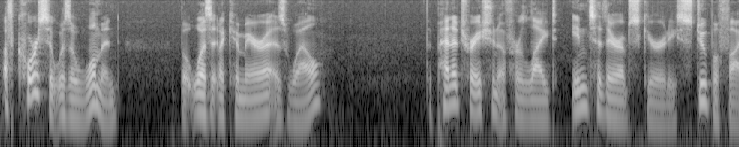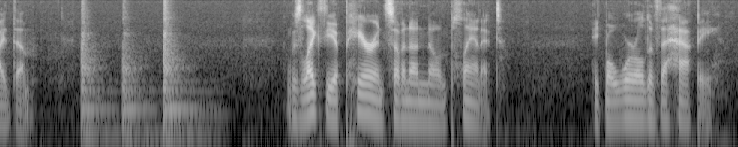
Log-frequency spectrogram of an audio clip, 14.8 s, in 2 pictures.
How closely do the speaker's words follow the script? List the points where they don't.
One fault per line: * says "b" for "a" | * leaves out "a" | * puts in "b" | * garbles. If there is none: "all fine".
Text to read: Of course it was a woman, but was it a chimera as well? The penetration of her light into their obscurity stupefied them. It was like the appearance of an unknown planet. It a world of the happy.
all fine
